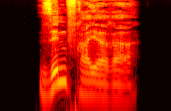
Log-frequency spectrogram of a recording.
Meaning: inflection of sinnfrei: 1. strong/mixed nominative masculine singular comparative degree 2. strong genitive/dative feminine singular comparative degree 3. strong genitive plural comparative degree
- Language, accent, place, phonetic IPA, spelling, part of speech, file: German, Germany, Berlin, [ˈzɪnˌfʁaɪ̯əʁɐ], sinnfreierer, adjective, De-sinnfreierer.ogg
